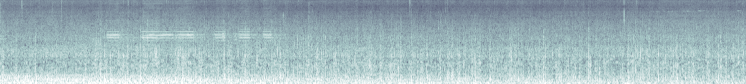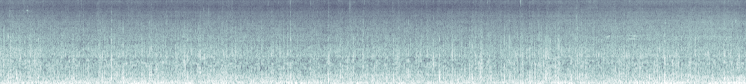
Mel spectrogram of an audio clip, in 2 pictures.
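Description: Heavy rain falling on an umbrella and the pavement, a steady dense hiss over a low rumble. A short run of high beeps comes about two seconds in.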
